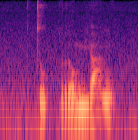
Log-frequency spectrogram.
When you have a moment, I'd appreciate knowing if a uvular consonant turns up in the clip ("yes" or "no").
no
